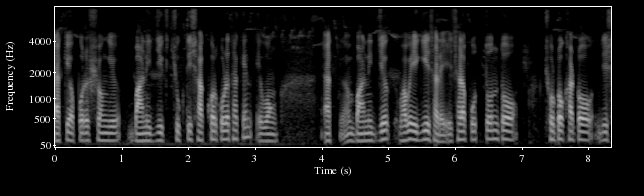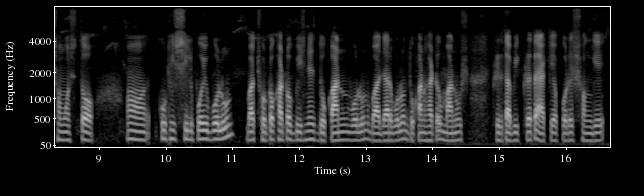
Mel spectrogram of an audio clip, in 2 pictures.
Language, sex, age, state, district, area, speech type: Bengali, male, 18-30, West Bengal, Jalpaiguri, rural, spontaneous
